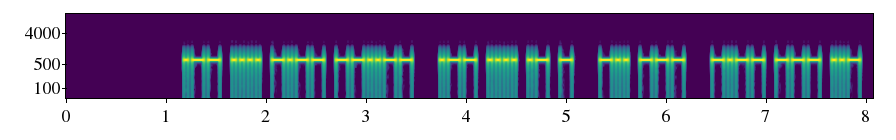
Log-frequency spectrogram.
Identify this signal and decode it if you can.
Morse code, heard as a keyed tone, about 30 wpm, 700 Hz. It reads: WHY, WHAT DO YOU
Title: Sentences from Top 200 Words 30wpm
